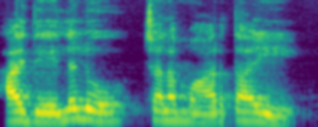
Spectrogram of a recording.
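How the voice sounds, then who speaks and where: A woman voicing a steady young village woman in a storybook, speaking calmly and firmly. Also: medium pitch, unhurried, highs cut off, natural voice. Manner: steady, cool, firm. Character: steady village woman in her twenties, calm and firm.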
